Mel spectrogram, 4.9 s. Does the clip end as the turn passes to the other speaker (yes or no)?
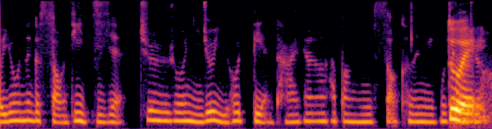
yes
